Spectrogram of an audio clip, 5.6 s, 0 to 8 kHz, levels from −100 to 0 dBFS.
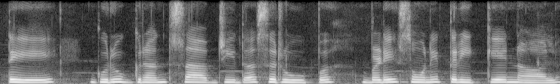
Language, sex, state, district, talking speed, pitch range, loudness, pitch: Punjabi, female, Chandigarh, Chandigarh, 130 wpm, 215-230 Hz, -15 LUFS, 225 Hz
